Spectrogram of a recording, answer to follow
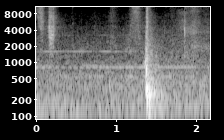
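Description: The driver's door of a 2013 Lexus RX 350 shut with a single solid thump about one and a half seconds in.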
